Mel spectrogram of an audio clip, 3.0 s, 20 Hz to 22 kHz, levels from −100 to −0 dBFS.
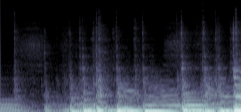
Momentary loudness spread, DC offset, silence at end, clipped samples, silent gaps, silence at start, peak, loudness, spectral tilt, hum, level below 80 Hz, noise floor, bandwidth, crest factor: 11 LU; under 0.1%; 0 s; under 0.1%; none; 0 s; -8 dBFS; -25 LUFS; -11.5 dB/octave; none; -26 dBFS; -45 dBFS; 2.2 kHz; 16 dB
